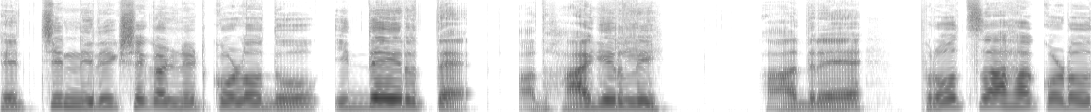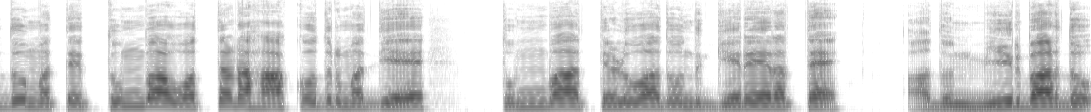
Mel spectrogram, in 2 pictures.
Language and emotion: Kannada, angry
